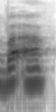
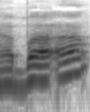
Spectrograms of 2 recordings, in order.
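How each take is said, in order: First: The stress is on the second-to-last syllable. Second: The stress is on the final syllable. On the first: Those who had already come. "זה מלעיל" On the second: Those who are coming now. "זה מלרע"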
